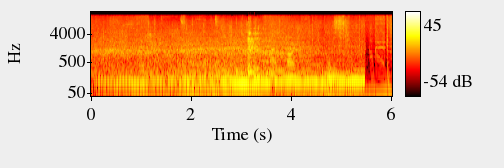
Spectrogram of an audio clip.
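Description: A car engine running, growing steadily louder for about five seconds, with faint voices over it. It cuts off suddenly near the end and electronic dance music starts.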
